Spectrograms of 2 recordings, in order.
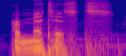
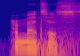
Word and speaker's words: Hermetists: Is that how we say it? The Hermeticists? I'm looking at it. Hermetists. Hermetists is how it's said.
